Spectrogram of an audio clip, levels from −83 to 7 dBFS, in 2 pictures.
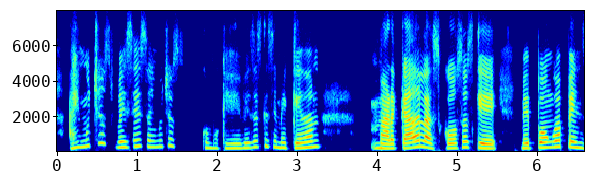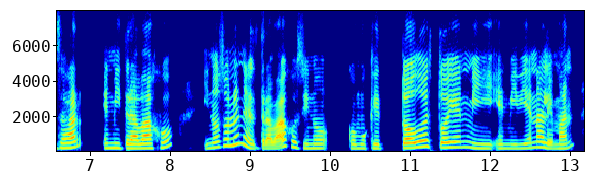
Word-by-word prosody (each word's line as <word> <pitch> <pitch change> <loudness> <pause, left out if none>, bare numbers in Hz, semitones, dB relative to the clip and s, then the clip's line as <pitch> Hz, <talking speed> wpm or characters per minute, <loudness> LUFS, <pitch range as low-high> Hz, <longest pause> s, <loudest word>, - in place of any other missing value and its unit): hay 270 +4 -3
muchas 375 +10 -6
veces 335 +4 -3
hay 325 -1 -6
muchos 350 +2 -11 0.2
como 255 -3 -10
que 245 0 -6
veces 275 +5 -6
que 350 - -7
se 315 -3 -7
me 270 -1 -4
quedan 280 +7 0 0.6
marcadas 255 +5 +6
las 270 -6 +5
cosas 255 +6 -1
que 245 -3 +4 0.3
me 255 -1 +1
pongo 280 +4 +3
a 335 - +4
pensar 275 -3 +2 0.2
en 255 +1 -6
mi 255 -1 -5
trabajo 245 - +2 0.4
y 235 - -13
no 285 +3 -3
solo 380 +3 -1
en - - +1
el - - -8
trabajo, 320 -5 +2
sino 235 -1 -8 0.2
como 230 0 -8
que 235 -1 -6 0.2
todo 265 +5 +5
estoy 285 -4 +1
en 300 +1 -4
mi 235 -4 -6
en 230 0 -7
mi 225 0 -8
día 240 +2 -5
en 285 +3 -3
alemán 255 -2 0
265 Hz, 185 wpm, -23 LUFS, 245-305 Hz, 0.6 s, marcadas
